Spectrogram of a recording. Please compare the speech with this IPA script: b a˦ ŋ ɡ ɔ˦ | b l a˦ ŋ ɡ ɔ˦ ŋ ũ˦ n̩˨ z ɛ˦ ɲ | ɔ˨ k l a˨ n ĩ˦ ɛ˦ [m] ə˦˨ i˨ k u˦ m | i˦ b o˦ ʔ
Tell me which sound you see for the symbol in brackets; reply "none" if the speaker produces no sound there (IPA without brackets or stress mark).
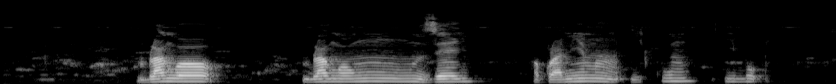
m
